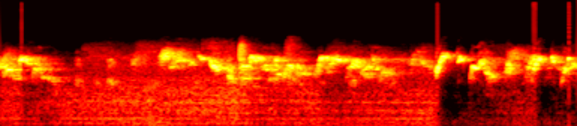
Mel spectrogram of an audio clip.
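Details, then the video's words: Red-whiskered bulbuls in an aggressive singing contest, each trying to dominate by singing as often as possible. Overlapping, fluty, chattering warbles run almost nonstop over a faint, low background hum. "JAMBUL - (Birds show aggression by Butir - Singing Frequency)"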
